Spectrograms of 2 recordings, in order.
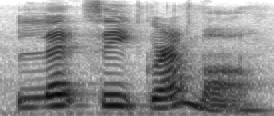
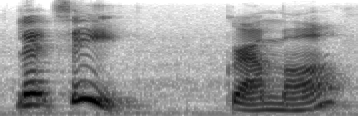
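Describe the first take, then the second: First: There is no pause before Grandma. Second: There is a pause before Grandma.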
